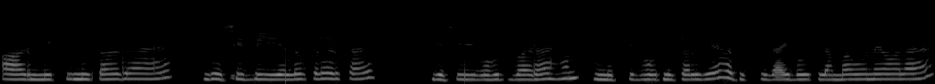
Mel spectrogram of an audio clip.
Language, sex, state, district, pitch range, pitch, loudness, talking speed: Hindi, female, Bihar, Gopalganj, 225-250 Hz, 235 Hz, -44 LUFS, 160 wpm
